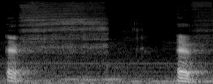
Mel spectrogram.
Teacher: My upper teeth is touching my lower lip. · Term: fricative sound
